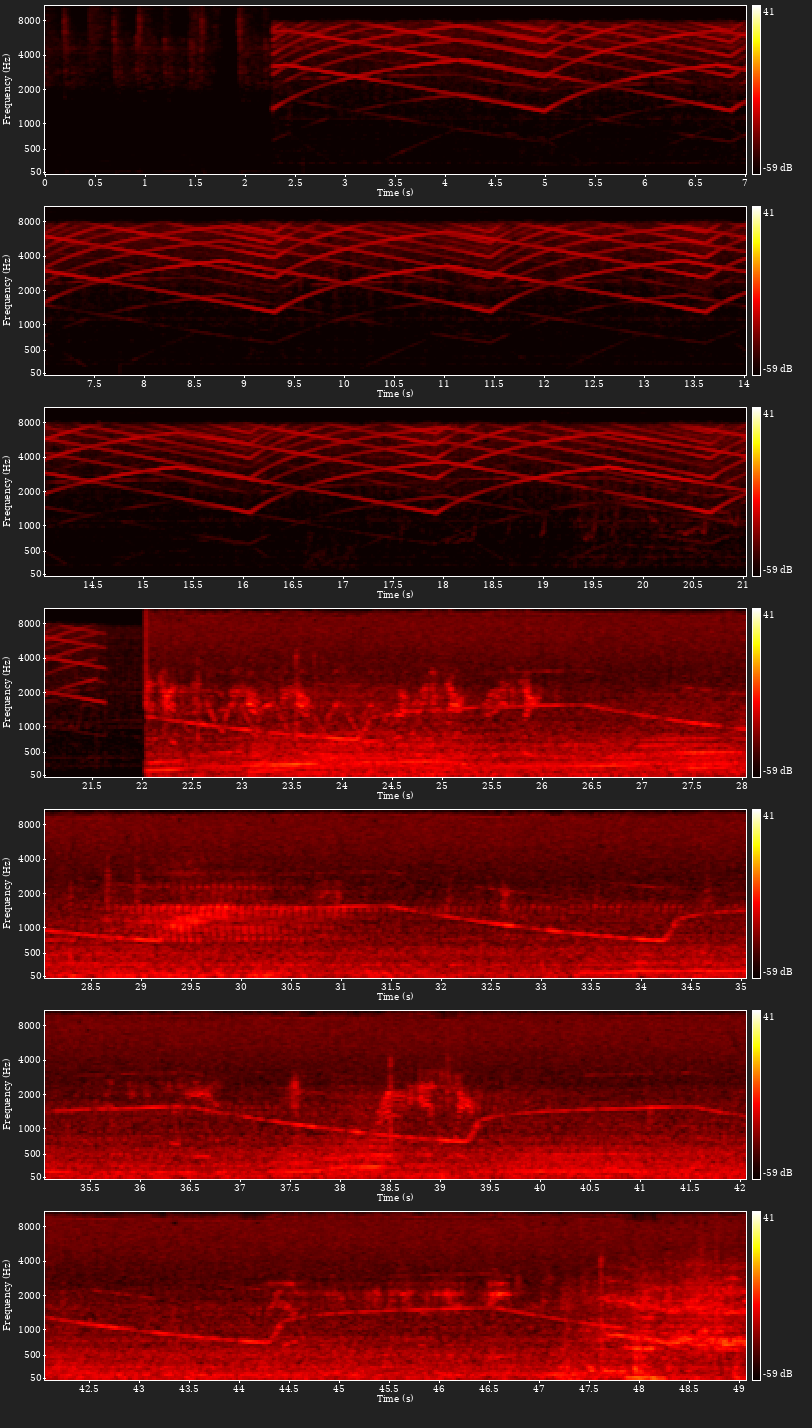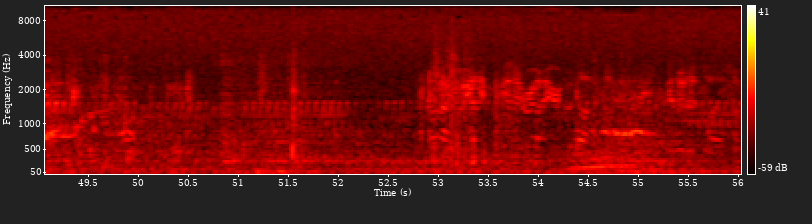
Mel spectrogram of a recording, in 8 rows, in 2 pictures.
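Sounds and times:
faint police sirens: 2.2s - 56.0s
police siren slow rise and fall: 2.3s - 56.0s
vehicle rumble and road noise: 22.0s - 56.0s.

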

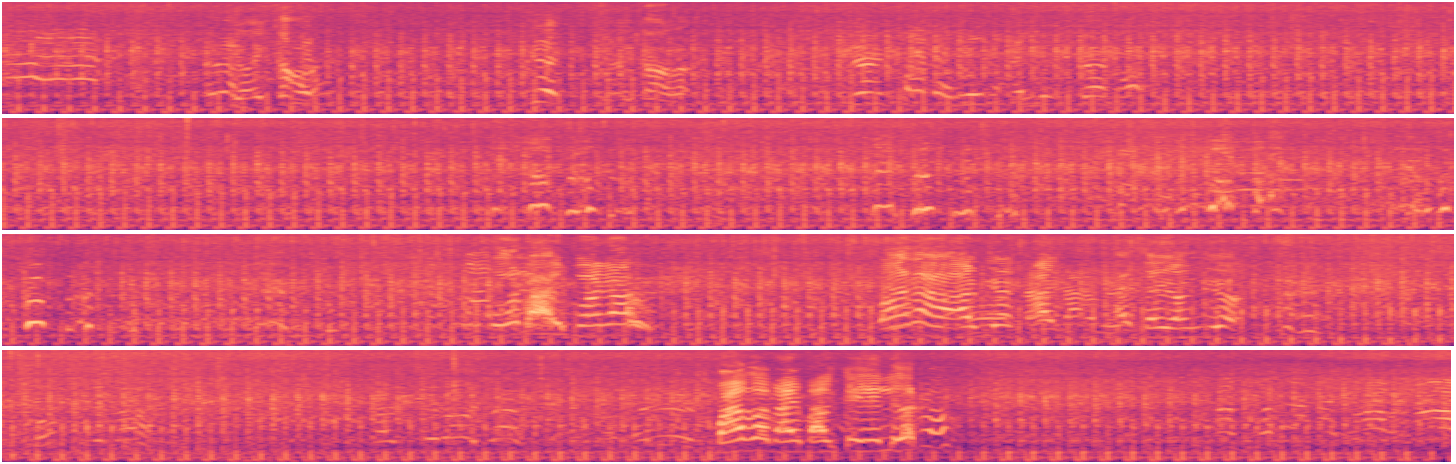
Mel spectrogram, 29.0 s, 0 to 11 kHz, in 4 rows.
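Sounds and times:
tractor diesel engine under load: 0.0s - 29.0s.

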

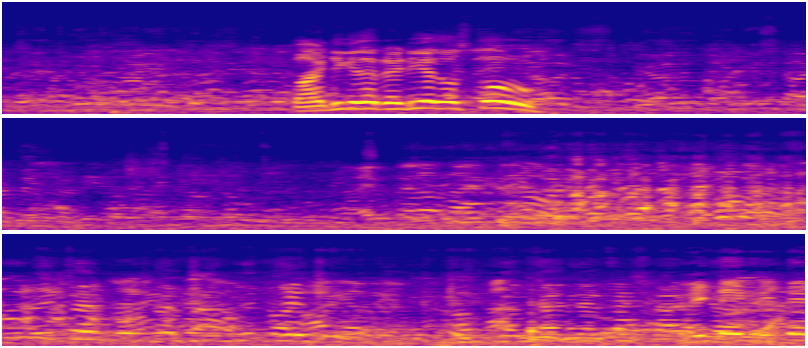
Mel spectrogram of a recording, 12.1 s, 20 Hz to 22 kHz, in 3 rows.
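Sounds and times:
overlapping group chatter: 0.0s - 12.0s.

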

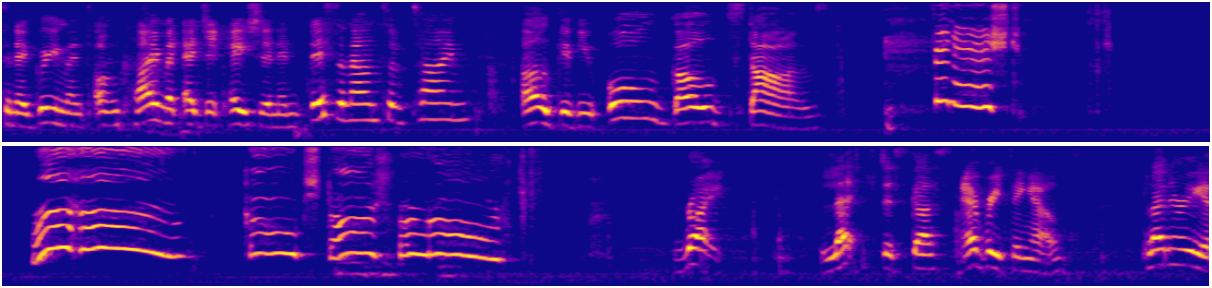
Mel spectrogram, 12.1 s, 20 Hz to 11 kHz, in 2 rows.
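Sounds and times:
high squeaky voice: 6.2s - 8.6s.

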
